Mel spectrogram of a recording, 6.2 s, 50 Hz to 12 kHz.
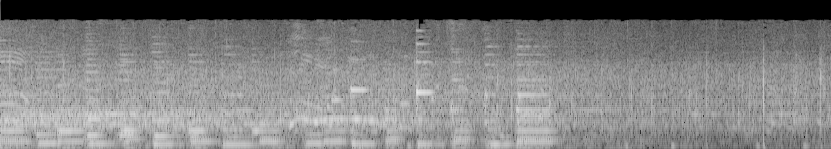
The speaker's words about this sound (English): We are having Art of Shepherding Conference 2018. Clap your hands for Jesus.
